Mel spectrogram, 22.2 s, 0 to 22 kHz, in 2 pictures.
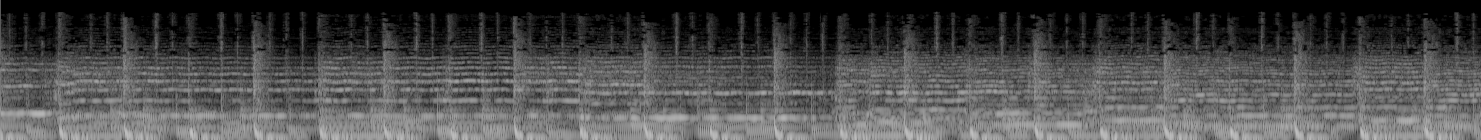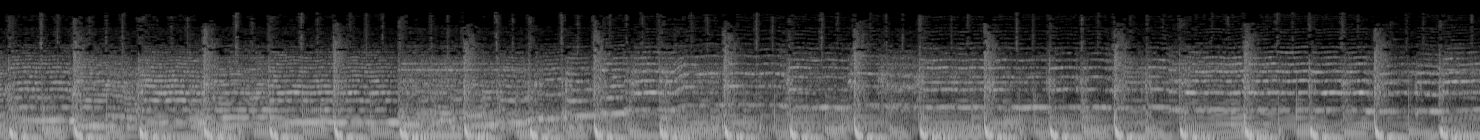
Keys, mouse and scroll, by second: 3.3 click, 4.1 click, 7.0 click, 7.7 1, 8.1 Return, 9.7 click, 10.4 2, 10.7 Return, 12.8-14.3 drag, 13.4 Return, 15.4 click, 18.3 click, 21.1 click.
